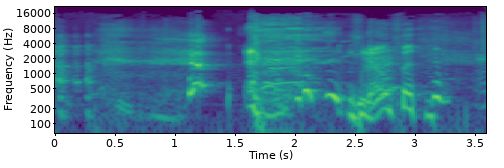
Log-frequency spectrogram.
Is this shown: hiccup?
yes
